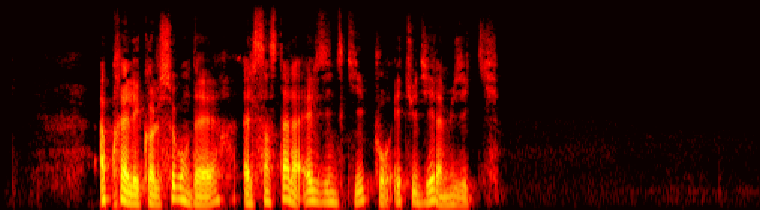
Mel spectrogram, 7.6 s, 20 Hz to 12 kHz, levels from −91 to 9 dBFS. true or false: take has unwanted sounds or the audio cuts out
false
